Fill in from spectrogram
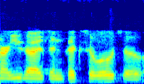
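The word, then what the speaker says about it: So'oto: And you got his name right, Vic Soto.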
